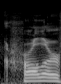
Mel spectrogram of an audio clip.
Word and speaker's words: cruller: Like nothing could be more crueler than the way you were taught to pronounce cruller. It's a Cruller. Your parents played a cruel trick on you and they taught you to pronounce that word wrong.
